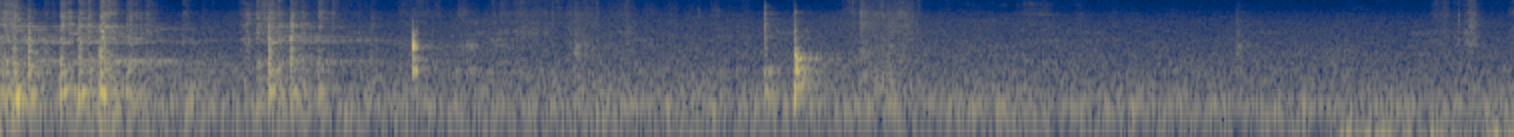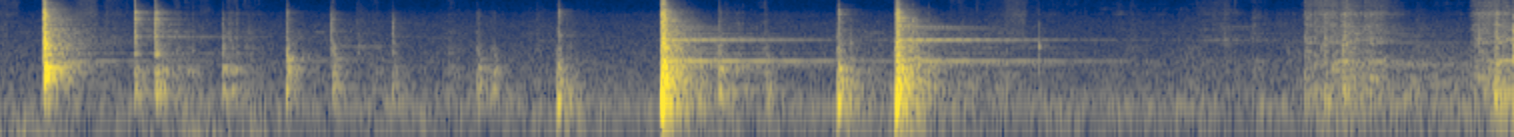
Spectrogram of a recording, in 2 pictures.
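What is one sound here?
Metal parts of a push mower clatter and clank as a hand handles them.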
